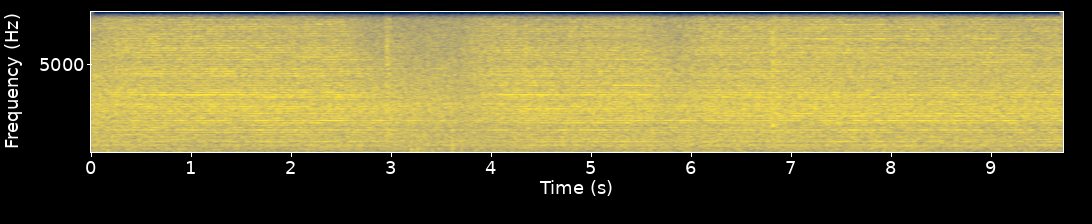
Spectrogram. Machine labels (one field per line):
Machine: fan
